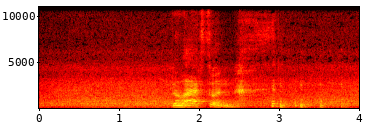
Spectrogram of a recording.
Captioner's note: evil Laugh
